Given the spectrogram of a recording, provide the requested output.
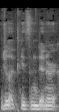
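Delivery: deep smooth voice. Retold or imitated. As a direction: try a deep romantic invite and fumble. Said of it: "call and say".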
